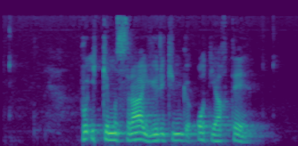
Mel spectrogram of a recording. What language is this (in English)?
Uyghur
